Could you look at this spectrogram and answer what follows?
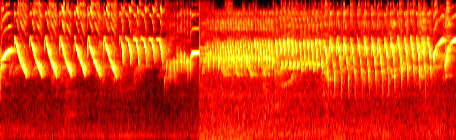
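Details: Singing canary, played to make other canaries start singing: quick series of falling whistled notes, then a long dense buzzy trill and a rapid rattling tour of repeated notes.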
